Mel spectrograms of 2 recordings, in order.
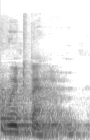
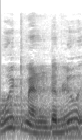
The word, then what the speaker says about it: Whitman: Now about Whitman, his second name Whitman. The pronunciation here is H to be silent. It is not Whitman, it is Whitman.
